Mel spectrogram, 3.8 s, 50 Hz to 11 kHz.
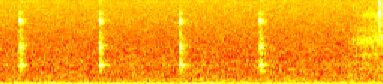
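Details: Vintage IBM PC after replacing a RAM device with two piggybacked 64K DRAMs, powered up: light, even ticks about every 0.8 s over steady hiss during memory check, then reports all 512K RAM; normal power-on self-test.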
